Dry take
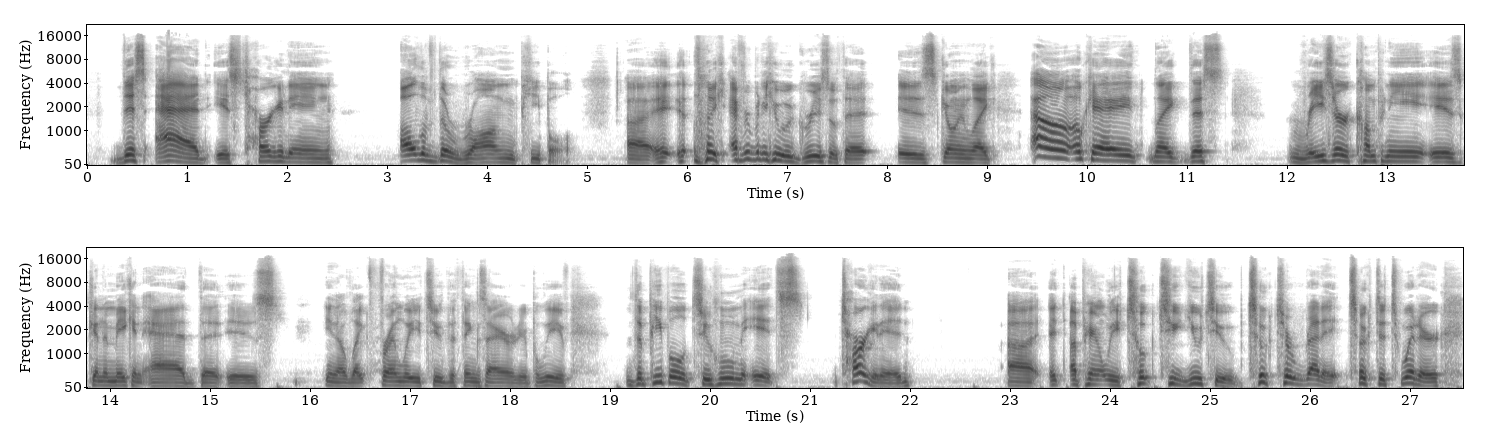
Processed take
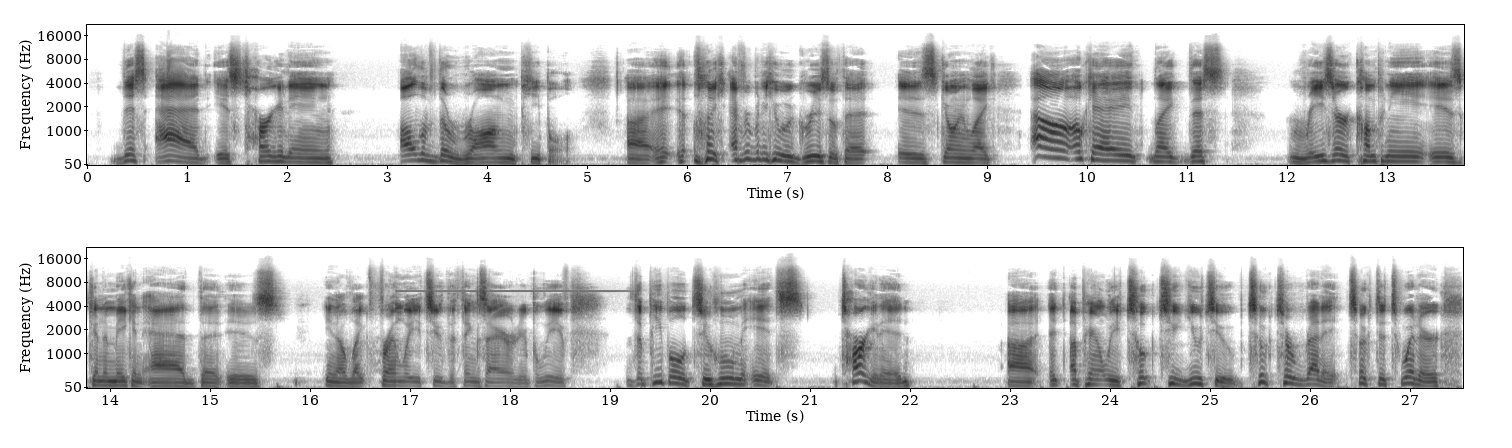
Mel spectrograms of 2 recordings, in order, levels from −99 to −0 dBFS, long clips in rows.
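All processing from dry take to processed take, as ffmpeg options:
-filter_complex "[0:a]asettb=1/sr,asplit=3[s0][s1][s2];[s0]atrim=end=16.864[s3];[s1]atrim=start=16.86:end=19.32,asetpts=PTS-STARTPTS,afade=t=in:d=0.004:c=qsin,afade=t=out:st=2.456:d=0.004:c=qsin,tiltshelf=f=890:g=-8.5,aeval=exprs='val(0)+0.001*sin(2*PI*6200*n/s)':c=same[s4];[s2]atrim=start=19.316[s5];[s3][s4]acrossfade=d=0.004:c1=hsin:c2=qsin[s6];[s6][s5]acrossfade=d=0.004:c1=qsin:c2=hsin,firequalizer=gain_entry='entry(250,0);entry(370,-14);entry(970,8);entry(2300,-23);entry(3500,11);entry(6600,10);entry(14000,-22)':delay=0.05:min_phase=1,dynaudnorm=f=150:g=3:m=3.55,adynamicequalizer=threshold=0.0316:dfrequency=2400:dqfactor=0.7:tfrequency=2400:tqfactor=0.7:attack=5:release=100:ratio=0.375:range=2:mode=boostabove:tftype=highshelf,volume=0.708"

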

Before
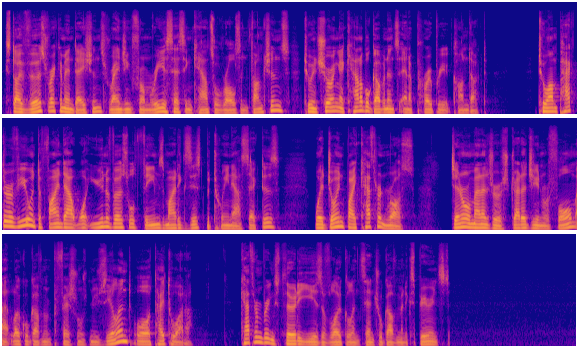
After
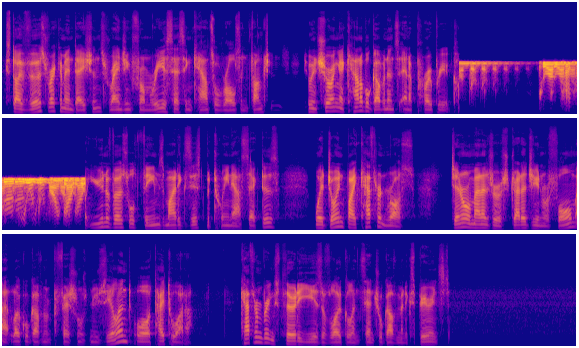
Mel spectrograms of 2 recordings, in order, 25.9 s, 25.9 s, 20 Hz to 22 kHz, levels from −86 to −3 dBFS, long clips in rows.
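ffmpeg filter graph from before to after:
-filter_complex "[0:a]asettb=1/sr,asplit=3[s0][s1][s2];[s0]atrim=end=3.994[s3];[s1]atrim=start=3.99:end=4.61,asetpts=PTS-STARTPTS,afade=t=in:d=0.004:c=qsin,afade=t=out:st=0.616:d=0.004:c=qsin,acompressor=threshold=0.02:ratio=8:attack=3.2:release=140:knee=1:detection=peak,asplit=3[s4][s5][s6];[s4]bandpass=f=270:t=q:w=8,volume=1[s7];[s5]bandpass=f=2290:t=q:w=8,volume=0.501[s8];[s6]bandpass=f=3010:t=q:w=8,volume=0.355[s9];[s7][s8][s9]amix=inputs=3:normalize=0[s10];[s2]atrim=start=4.606[s11];[s3][s10]acrossfade=d=0.004:c1=hsin:c2=qsin[s12];[s12][s11]acrossfade=d=0.004:c1=qsin:c2=hsin,asettb=1/sr,asplit=3[s13][s14][s15];[s13]atrim=end=6.864[s16];[s14]atrim=start=6.86:end=9.88,asetpts=PTS-STARTPTS,afade=t=in:d=0.004:c=qsin,afade=t=out:st=3.016:d=0.004:c=qsin,asplit=2[s17][s18];[s18]adelay=19,volume=0.224[s19];[s17][s19]amix=inputs=2:normalize=0,atrim=end_sample=133182,asplit=2[s20][s21];[s21]adelay=165,lowpass=f=1100:p=1,volume=0.708,asplit=2[s22][s23];[s23]adelay=165,lowpass=f=1100:p=1,volume=0.48,asplit=2[s24][s25];[s25]adelay=165,lowpass=f=1100:p=1,volume=0.48,asplit=2[s26][s27];[s27]adelay=165,lowpass=f=1100:p=1,volume=0.48,asplit=2[s28][s29];[s29]adelay=165,lowpass=f=1100:p=1,volume=0.48,asplit=2[s30][s31];[s31]adelay=165,lowpass=f=1100:p=1,volume=0.48[s32];[s20][s22][s24][s26][s28][s30][s32]amix=inputs=7:normalize=0,atrim=end_sample=133182,lowpass=f=2100:t=q:w=0.5098,lowpass=f=2100:t=q:w=0.6013,lowpass=f=2100:t=q:w=0.9,lowpass=f=2100:t=q:w=2.563,afreqshift=-2500[s33];[s15]atrim=start=9.876[s34];[s16][s33]acrossfade=d=0.004:c1=hsin:c2=qsin[s35];[s35][s34]acrossfade=d=0.004:c1=qsin:c2=hsin,highpass=1100,highshelf=f=3300:t=q:w=3:g=-10,volume=1.41"

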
